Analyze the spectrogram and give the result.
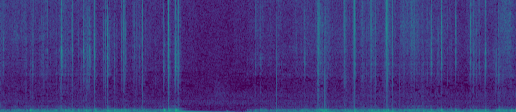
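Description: Long fingernails on both hands slowly scratch the top of the hollow metal mesh grille of a black desktop microphone. The sound is a dense, boomy scraping rumble dotted with crisp ticks. It drops to near silence for a moment partway through, then resumes.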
